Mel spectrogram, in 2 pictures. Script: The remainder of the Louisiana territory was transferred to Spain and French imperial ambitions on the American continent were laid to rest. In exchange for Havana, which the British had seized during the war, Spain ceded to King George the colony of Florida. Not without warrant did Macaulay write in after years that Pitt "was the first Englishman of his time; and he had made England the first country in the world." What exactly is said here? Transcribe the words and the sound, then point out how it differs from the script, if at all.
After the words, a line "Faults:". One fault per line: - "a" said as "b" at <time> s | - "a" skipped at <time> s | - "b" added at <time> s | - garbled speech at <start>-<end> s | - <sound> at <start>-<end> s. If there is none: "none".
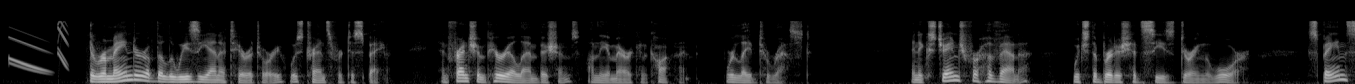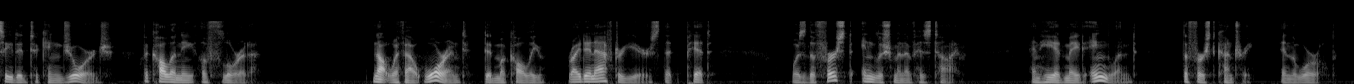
The remainder of the Louisiana territory was transferred to Spain and French imperial ambitions on the American continent were laid to rest. In exchange for Havana, which the British had seized during the war, Spain ceded to King George the colony of Florida. Not without warrant did Macaulay write in after years that Pitt "was the first Englishman of his time; and he had made England the first country in the world."
Faults:
- chirp at 0.1-0.7 s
